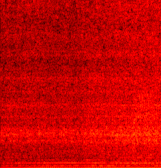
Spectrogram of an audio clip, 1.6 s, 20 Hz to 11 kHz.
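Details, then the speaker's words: Toyota 7FGU32 forklift with erratic idle, resistance added to RPM signal circuit, dropping voltage peaks from about 37 to 25 volts; smooth, constant low drone with steady pitch, no hunting or surging: normal idle. "All right, and my idle is nice and smooth,"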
